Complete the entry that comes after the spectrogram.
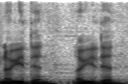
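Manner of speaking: muttering under breath. Retelling a private reply to people boasting of their work: imitating muttering under breath. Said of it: "Under my breath to myself".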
